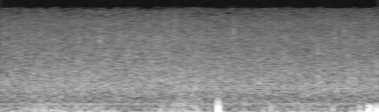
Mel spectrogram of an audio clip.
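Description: rain falling

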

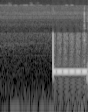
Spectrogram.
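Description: telephone ringback tone

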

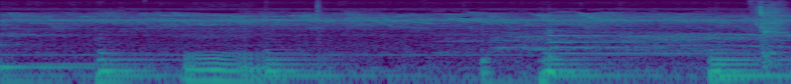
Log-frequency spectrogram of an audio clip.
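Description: small birds chirping

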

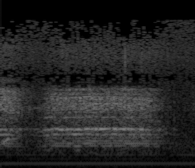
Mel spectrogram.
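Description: train whistle

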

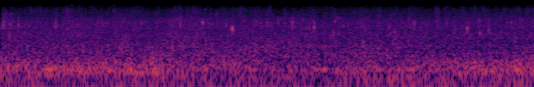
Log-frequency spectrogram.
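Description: rain falling

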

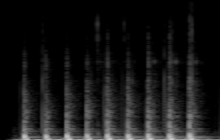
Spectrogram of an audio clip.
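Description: knocking on a door

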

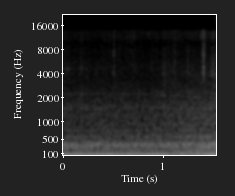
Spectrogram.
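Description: car interior road noise

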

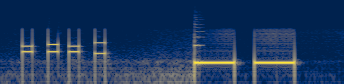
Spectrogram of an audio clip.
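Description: telephone keypad dialing tones

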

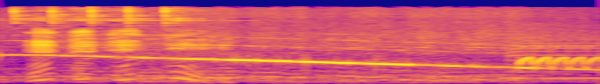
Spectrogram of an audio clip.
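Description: police siren wailing

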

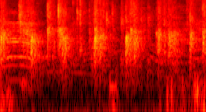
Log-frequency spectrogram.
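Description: audience round of applause

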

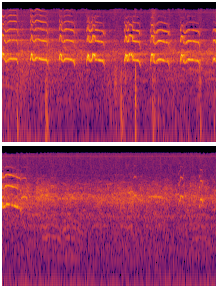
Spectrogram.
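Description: oystercatcher calling

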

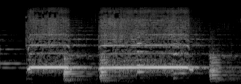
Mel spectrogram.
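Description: steam engine whistle

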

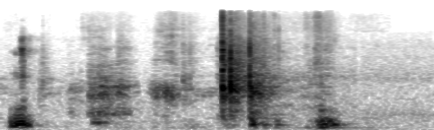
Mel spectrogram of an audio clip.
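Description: dog barking

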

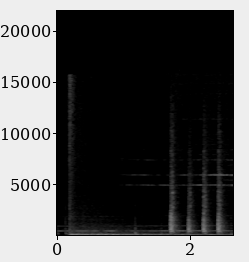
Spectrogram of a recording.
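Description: knocking on a door

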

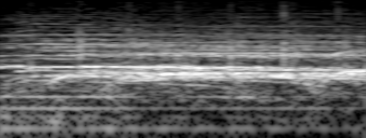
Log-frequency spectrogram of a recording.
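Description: audience applause and cheering

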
